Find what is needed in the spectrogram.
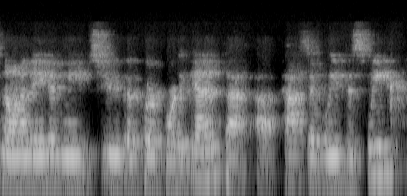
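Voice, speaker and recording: A woman talks as noticeable noise carries on in the background. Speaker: oversight board member. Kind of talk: public meeting remarks. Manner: hesitant, many fillers.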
